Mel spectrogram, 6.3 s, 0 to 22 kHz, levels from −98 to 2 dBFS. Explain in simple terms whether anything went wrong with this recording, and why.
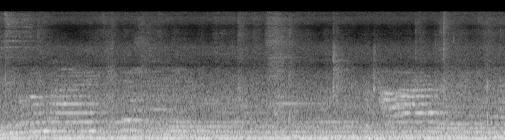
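Nothing went wrong that I could hear: listening to these sounds, no glitch, gap, distortion or other problem stood out at any point.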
